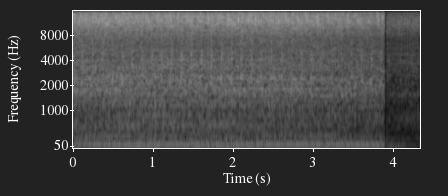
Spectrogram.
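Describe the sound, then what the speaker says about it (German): A petrol BMW 316i Sport Coupe engine idles with a loud, steady, even hum and a faint rhythmic ticking, running alone until it abruptly drops away near the end. "Motor läuft ganz ruhig"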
